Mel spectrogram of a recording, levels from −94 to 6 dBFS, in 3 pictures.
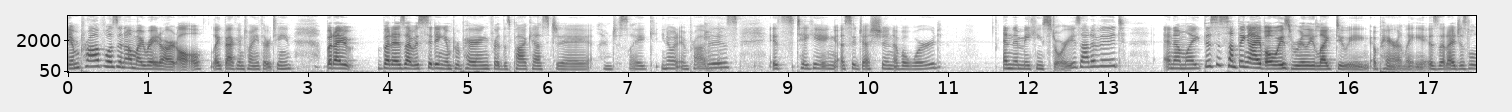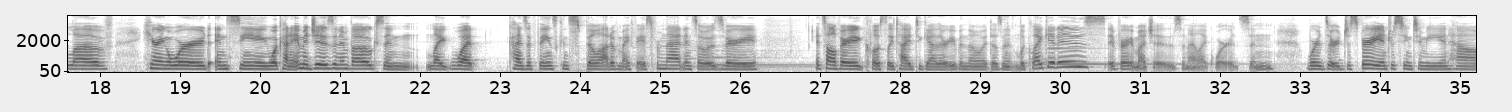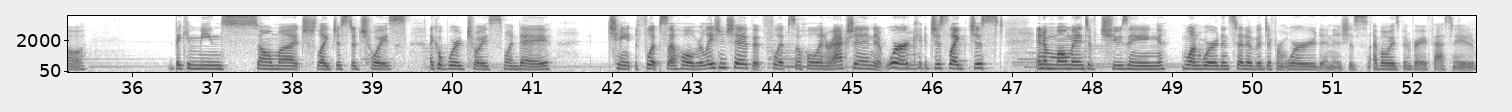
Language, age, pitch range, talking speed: English, 20-39, 170-200 Hz, 200 wpm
